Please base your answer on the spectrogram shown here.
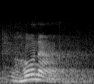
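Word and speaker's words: هُنا: Huna bidammil ha. Huna dengan cara bacanya di dhammah hanya huna.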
